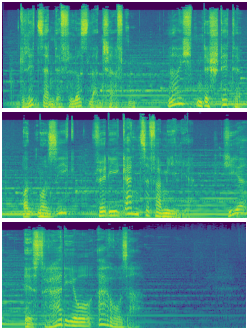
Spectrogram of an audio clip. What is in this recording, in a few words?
Radio Station ID male; Radio A-ROSA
